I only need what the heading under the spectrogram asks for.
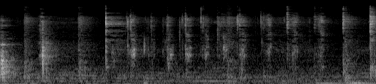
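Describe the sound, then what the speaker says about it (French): Spoon clinking and scraping in a pot while stirring olive oil into a sauce for meat-filled briouates, a series of light, irregular metallic taps and scrapes, close and fairly quiet. "maintenant on met un peu de l'huile d'olive et on mélange"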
